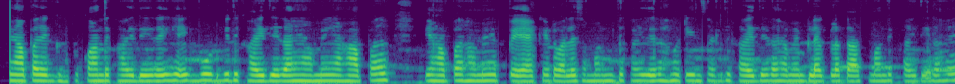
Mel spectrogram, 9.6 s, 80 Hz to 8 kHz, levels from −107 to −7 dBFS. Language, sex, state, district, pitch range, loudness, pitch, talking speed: Hindi, female, Jharkhand, Jamtara, 195-210 Hz, -29 LUFS, 200 Hz, 225 wpm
